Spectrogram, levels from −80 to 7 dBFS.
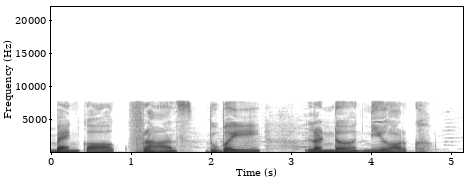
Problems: background sounds at intervals, background conversations at intervals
